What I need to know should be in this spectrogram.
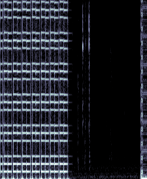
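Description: A retro video game plays a held electronic tone, then cuts off.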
